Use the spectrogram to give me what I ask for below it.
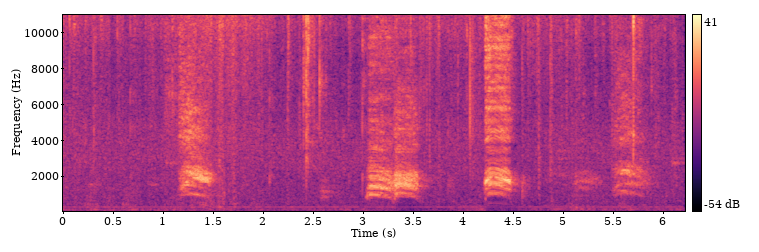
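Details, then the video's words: Crows calling in the early morning: four to five loud, harsh caws spaced about a second or more apart, each short and raspy, over a steady low hum and faint background noise. "Loud Noise made by Crows | Early Morning Birds Sounds"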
